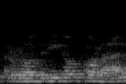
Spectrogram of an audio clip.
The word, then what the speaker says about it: Rodrigo Corral: My name is Rodrigo Corral.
